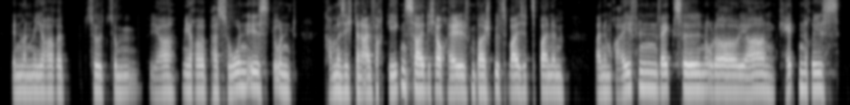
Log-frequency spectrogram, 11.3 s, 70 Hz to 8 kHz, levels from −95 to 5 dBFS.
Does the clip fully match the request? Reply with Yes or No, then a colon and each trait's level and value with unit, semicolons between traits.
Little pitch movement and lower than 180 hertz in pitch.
Yes: narrow, 1.3 semitones; medium, 140 Hz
